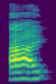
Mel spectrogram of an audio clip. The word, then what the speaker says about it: hay: Muy bien, so I es el verbo haber. And that's equivalent to there is and there are. I. Okay? The H is not pronounced.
